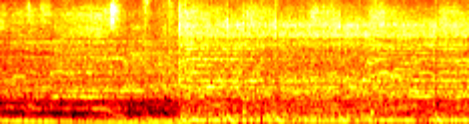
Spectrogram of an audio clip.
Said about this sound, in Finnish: totta kai jengi antaa antaa standing ovation varmasti.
